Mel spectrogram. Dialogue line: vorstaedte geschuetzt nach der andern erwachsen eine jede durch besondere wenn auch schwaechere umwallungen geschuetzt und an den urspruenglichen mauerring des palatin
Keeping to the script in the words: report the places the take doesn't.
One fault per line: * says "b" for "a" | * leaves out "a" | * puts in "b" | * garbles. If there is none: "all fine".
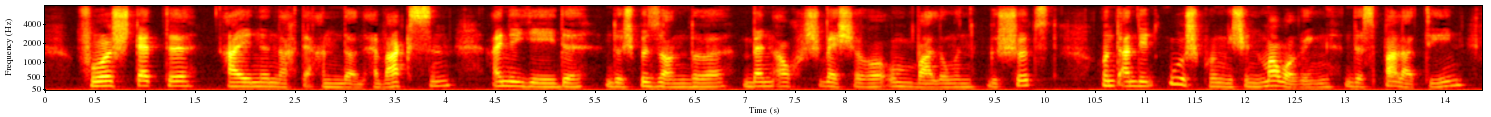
* says "eine" for "geschuetzt"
